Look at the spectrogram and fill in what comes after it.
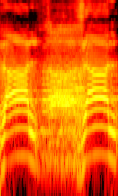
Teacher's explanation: جس طرح ثا پڑھا تھا نا اسی طرح ذال پڑھیں گے. زال نہیں پڑھیں گے، زا کی آواز نہیں آئے گی بلکہ پڑھیں گے ذال ذال.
